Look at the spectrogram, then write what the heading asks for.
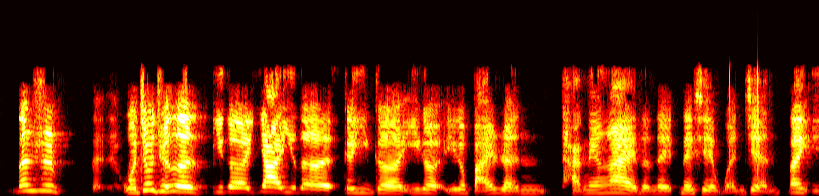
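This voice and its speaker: At a fairly slow pace, a woman with a medium pitch speaks with lively intonation. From United States. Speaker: writer. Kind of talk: casual chat. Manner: halting.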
